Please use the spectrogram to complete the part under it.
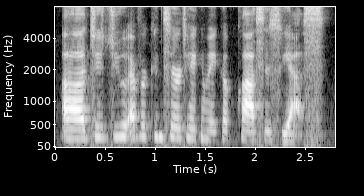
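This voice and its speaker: A woman's voice: mid-range voice, fairly even intonation, a little fast, bright, forceful tone. A young woman beauty vlogger talking casually through a questionnaire, chatty with many fillers and restarts. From Canada. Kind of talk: casual chat answering a tag questionnaire.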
